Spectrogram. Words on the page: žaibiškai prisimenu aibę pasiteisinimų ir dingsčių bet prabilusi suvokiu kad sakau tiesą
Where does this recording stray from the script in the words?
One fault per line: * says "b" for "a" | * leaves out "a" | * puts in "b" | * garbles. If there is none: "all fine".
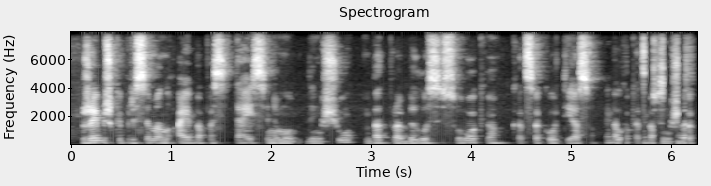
* leaves out "ir"
* garbles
